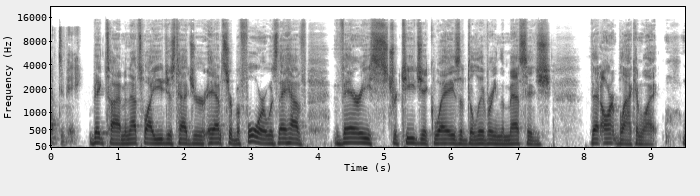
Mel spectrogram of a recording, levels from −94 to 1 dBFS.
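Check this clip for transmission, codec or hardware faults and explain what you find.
Listening through the recording, nothing stood out that would point to a problem in how it was carried, encoded or captured.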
